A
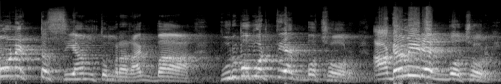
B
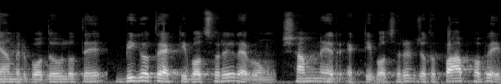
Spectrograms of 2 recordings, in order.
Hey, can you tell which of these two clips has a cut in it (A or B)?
B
